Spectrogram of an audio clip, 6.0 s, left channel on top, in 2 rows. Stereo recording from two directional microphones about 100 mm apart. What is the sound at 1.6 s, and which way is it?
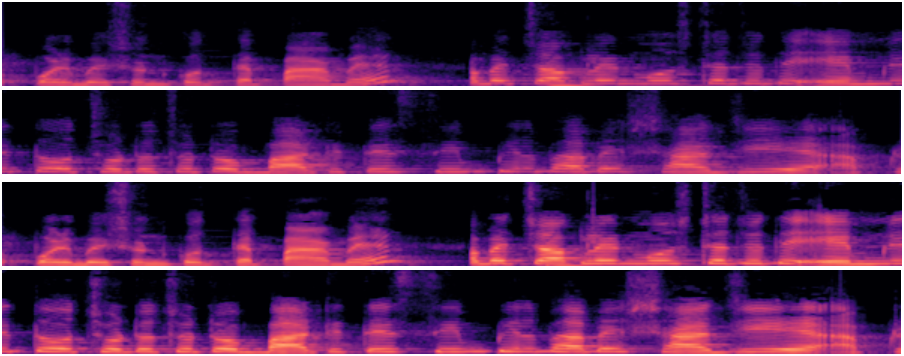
A woman's voice, 55° right (ahead or behind).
